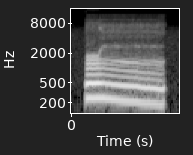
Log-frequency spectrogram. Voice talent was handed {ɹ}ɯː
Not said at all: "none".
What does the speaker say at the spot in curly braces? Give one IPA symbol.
ɹ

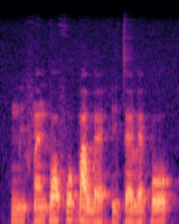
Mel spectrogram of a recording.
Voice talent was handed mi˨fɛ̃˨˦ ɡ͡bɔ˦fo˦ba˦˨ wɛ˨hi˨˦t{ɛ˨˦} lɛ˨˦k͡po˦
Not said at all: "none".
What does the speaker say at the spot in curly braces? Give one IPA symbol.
ɛ˦˨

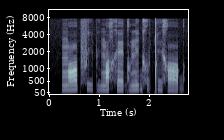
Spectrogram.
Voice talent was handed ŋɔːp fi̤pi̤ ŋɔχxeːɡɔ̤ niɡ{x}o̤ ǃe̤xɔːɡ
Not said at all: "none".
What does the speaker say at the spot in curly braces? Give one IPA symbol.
x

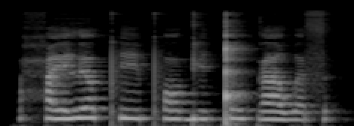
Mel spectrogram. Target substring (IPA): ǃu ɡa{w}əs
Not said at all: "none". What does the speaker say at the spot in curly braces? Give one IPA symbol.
w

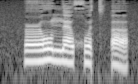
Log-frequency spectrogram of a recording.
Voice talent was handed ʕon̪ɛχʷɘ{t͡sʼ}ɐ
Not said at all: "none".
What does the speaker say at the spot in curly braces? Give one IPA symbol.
t͡sʼ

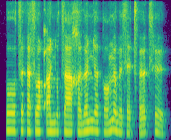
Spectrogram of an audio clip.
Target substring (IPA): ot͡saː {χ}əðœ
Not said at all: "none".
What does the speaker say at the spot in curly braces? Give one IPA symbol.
χ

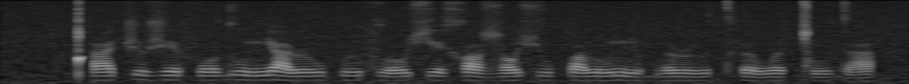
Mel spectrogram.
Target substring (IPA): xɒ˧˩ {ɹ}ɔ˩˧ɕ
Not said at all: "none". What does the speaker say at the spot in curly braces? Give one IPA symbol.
ɮ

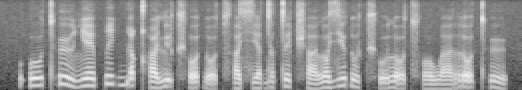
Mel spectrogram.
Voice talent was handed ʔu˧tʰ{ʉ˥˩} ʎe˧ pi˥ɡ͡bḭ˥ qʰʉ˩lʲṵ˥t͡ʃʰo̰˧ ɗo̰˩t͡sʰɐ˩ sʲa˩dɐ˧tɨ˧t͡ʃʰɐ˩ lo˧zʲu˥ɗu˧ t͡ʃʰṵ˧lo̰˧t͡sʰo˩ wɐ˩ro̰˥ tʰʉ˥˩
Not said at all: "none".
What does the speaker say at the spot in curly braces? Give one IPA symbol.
ʉ˥˩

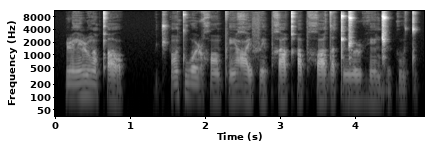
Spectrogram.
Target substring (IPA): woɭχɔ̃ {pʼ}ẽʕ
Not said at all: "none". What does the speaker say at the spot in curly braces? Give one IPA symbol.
pʼ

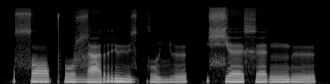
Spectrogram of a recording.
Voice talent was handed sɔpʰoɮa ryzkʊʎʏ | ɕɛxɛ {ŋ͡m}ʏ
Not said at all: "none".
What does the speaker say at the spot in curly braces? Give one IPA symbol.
ŋ͡m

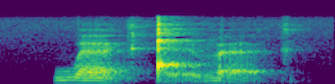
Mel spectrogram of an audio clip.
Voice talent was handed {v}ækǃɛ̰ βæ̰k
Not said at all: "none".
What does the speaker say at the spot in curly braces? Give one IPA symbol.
w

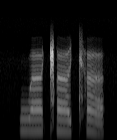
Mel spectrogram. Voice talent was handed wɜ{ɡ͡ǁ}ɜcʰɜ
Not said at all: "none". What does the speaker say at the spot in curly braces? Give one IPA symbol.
ǁ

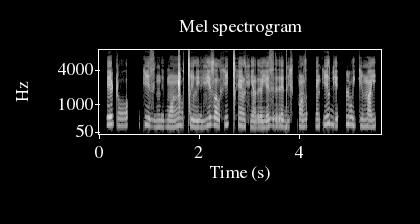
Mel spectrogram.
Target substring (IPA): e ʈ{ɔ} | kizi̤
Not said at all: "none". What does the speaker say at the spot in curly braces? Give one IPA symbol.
ɔ̤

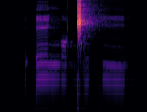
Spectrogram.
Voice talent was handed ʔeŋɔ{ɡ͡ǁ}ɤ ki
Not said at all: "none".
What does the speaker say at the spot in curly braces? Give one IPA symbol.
ɡ͡ǁ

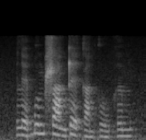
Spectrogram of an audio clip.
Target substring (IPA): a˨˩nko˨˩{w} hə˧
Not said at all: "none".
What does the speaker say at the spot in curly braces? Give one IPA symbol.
w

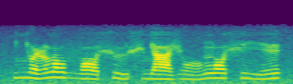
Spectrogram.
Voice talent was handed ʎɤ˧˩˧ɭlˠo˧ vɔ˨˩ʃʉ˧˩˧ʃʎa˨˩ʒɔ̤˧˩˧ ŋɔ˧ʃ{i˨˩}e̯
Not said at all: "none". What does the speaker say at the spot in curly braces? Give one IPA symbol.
i˧˩˧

